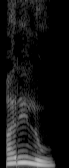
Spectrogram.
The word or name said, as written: ಅರಿಲು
